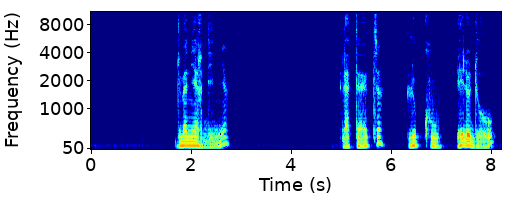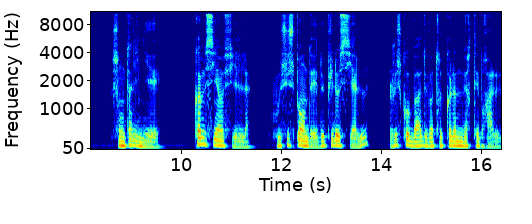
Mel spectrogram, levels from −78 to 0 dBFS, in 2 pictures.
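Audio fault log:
No faults are heard in this speech recording. Nothing in it calls for an entry in the log.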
